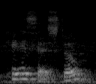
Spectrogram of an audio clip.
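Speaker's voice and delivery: ¿Qué es esto? said up high. Shown as a demonstration. Teacher repeating the model question to class, high. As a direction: lift the question bright and high. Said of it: "So we say".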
